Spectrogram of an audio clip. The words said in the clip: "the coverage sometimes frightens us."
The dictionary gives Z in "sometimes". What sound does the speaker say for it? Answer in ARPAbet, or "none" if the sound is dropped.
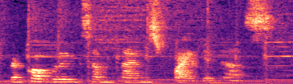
S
